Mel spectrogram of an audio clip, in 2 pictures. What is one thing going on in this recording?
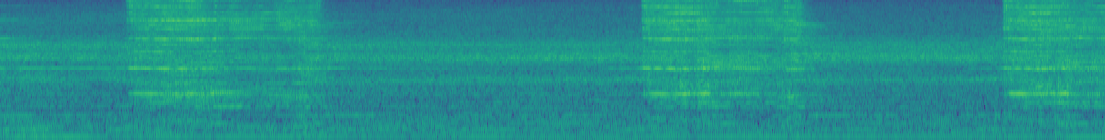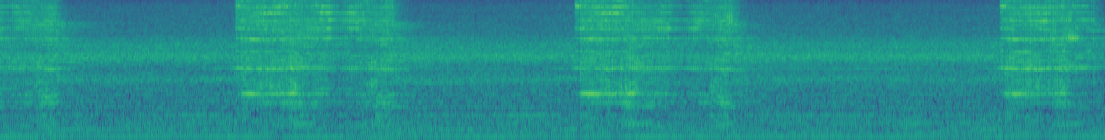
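A table saw blade cuts through wood in short repeated bursts.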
